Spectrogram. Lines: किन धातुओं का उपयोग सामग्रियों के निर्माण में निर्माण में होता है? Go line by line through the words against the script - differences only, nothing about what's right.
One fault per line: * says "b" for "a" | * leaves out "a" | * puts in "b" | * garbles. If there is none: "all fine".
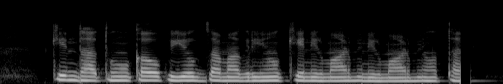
all fine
